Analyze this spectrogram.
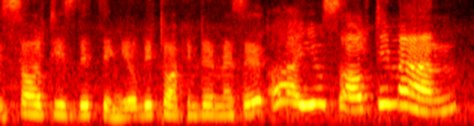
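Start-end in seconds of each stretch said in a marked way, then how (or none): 2.2-3.8 high, drawn-out teasing exclamation; islander impression. Islander talking to a visitor, imitated island speech. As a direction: mimic a local with a long, lifted call. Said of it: "Yeah, that's how they speak".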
